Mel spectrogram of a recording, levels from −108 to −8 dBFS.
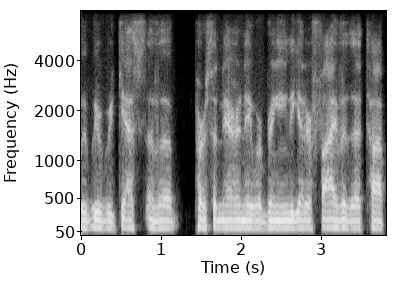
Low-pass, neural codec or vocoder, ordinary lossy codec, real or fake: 7.2 kHz; none; Opus, 16 kbps; real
